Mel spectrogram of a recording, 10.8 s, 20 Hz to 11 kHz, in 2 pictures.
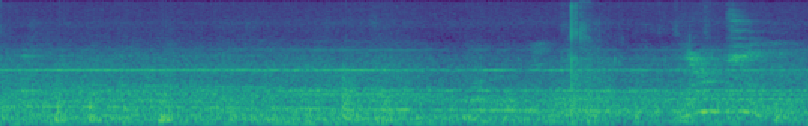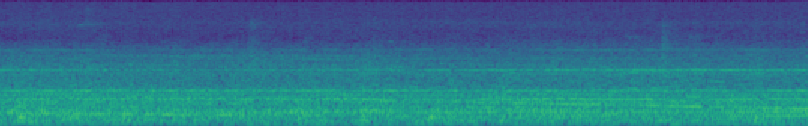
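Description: Interior of a KHI C151 metro train running along the viaduct: a steady rumble of wheels and car body with a held whine. A few sharp clicks come about four to five seconds in, and from about eight seconds in a lower motor tone slides down in pitch.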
